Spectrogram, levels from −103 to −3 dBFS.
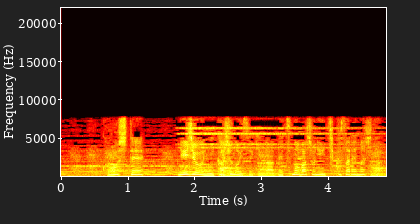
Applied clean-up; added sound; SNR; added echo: none; none; none; none.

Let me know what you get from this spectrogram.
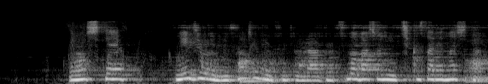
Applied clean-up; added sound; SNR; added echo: neural separator model SepFormer DNS4.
